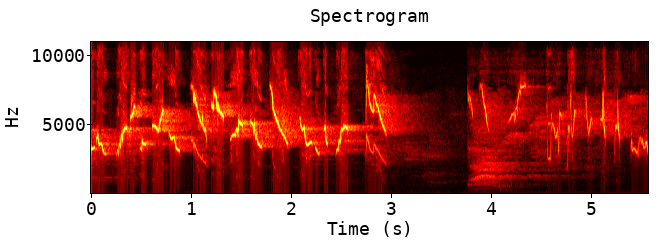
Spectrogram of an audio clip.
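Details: Buxtoni white-eye (pleci) song in the forest-style 'gacor ngalas' manner, used to stimulate reluctant white-eyes to open their beaks and sing: about three seconds of rapid, high twittering made of sweeping chirps, a short pause, then a thinner burst of chirps over a lower rough undertone.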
